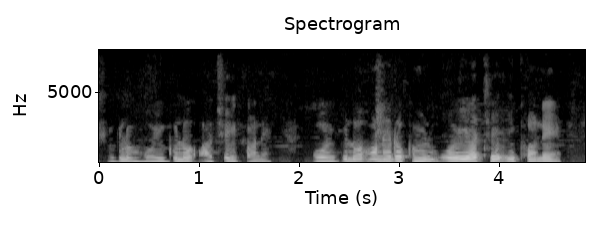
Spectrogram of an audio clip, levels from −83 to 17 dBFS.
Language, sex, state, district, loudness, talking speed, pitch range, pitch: Bengali, male, West Bengal, Malda, -18 LUFS, 185 wpm, 140-160 Hz, 150 Hz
